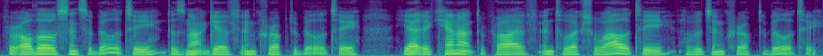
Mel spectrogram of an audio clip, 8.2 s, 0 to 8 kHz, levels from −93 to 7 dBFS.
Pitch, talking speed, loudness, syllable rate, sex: 135 Hz, 110 wpm, -18 LUFS, 5.3 syllables/s, male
